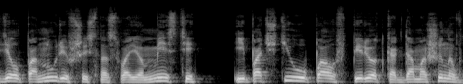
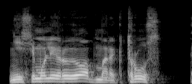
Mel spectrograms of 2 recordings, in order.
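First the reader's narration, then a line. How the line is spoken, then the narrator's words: Barked. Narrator (Russian): рявкнул Георг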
